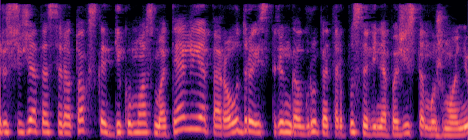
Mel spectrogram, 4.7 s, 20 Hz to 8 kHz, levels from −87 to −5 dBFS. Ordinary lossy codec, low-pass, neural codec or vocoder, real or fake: MP3, 48 kbps; 7.2 kHz; codec, 16 kHz, 6 kbps, DAC; fake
